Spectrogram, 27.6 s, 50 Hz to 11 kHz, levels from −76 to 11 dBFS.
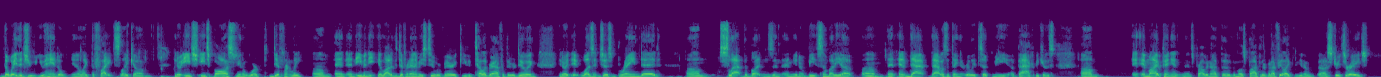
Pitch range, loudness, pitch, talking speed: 130-150 Hz, -18 LUFS, 140 Hz, 215 wpm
